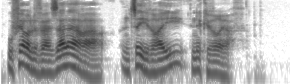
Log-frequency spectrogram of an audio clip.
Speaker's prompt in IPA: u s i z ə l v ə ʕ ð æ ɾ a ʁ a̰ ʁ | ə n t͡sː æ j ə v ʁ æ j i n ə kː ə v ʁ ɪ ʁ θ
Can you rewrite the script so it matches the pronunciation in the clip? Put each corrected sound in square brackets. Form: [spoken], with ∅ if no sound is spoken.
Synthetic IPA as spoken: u [f] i [ʁ] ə l v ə ʕ [z] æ ɾ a ʁ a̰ ʁ | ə n t͡sː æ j ə v ʁ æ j i n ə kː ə v ʁ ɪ ʁ θ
